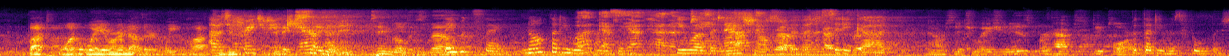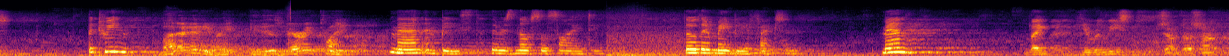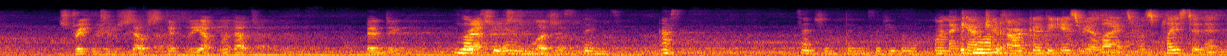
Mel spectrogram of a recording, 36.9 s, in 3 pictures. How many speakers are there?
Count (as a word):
eight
